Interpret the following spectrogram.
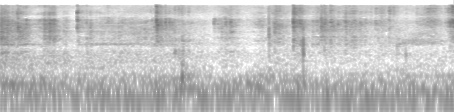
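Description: Quiet garage room tone with a steady low hum, broken by two faint clicks about half a second apart.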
